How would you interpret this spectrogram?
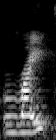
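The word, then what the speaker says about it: write: For example, the right, how it has the WR, so the W is silent, or gnat, the G and N is silent.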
